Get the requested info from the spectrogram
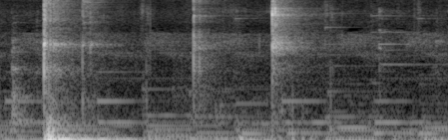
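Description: A black metal kadai set down on a gas stove's pan support with a loud clank, followed by two lighter knocks, over background music.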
